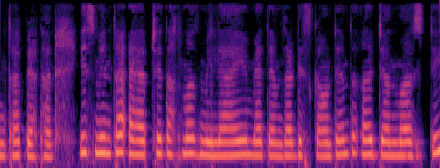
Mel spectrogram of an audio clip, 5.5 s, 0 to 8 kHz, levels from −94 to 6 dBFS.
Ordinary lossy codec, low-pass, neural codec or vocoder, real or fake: MP3, 32 kbps; 7.2 kHz; codec, 16 kHz in and 24 kHz out, 1 kbps, XY-Tokenizer; fake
